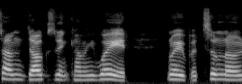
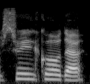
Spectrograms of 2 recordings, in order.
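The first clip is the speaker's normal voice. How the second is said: usual speaking voice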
